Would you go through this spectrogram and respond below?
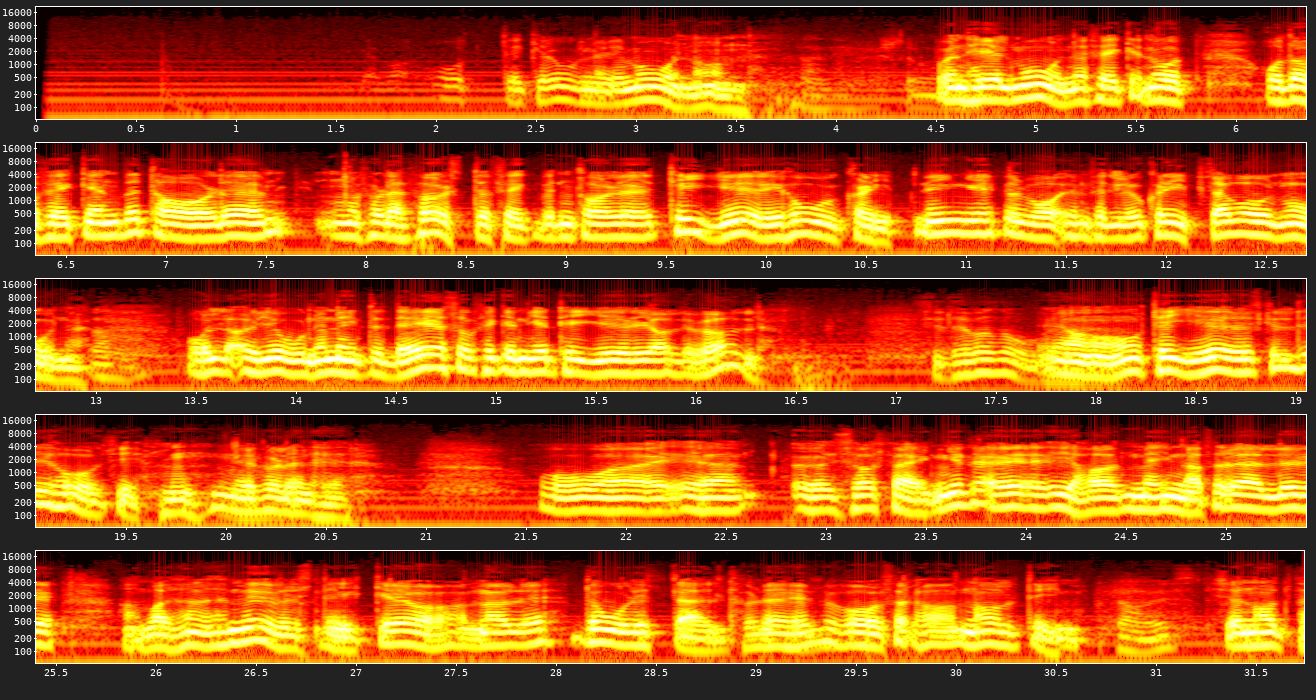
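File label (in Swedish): Björsäter Östergötland, dialekter; Folkminnen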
